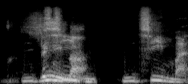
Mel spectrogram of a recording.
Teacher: O S tem que nasalizar o S.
